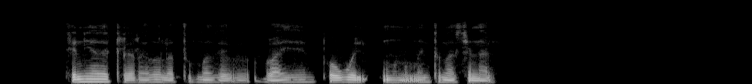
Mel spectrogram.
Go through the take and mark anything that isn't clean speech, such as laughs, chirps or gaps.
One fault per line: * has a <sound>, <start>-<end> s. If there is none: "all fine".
all fine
